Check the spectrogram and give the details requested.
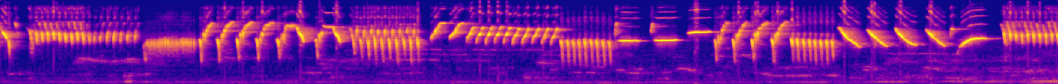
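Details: Canary song recorded as tutoring material for young songbirds, a continuous, varied stream of buzzy high trills, low rattling rolls, fast sweeping chirps and short whistled notes repeated through the phrase.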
